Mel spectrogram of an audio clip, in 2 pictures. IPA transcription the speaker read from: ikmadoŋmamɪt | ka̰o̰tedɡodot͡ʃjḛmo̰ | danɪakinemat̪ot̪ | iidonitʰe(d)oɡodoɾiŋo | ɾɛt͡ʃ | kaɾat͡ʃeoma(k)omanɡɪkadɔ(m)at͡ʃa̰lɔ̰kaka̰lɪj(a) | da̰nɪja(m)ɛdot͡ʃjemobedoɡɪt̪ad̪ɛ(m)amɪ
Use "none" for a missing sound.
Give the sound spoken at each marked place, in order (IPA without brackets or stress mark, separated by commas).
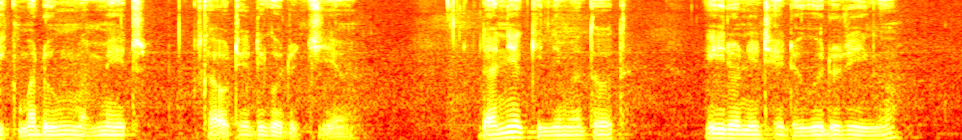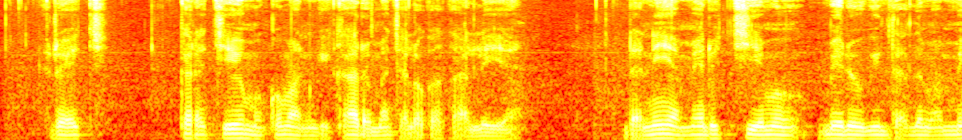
d, k, m, a, m, m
